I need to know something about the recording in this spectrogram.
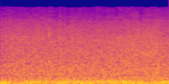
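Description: Film-trailer soundtrack: a steady rushing noise over low sustained music notes, with no dialogue.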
